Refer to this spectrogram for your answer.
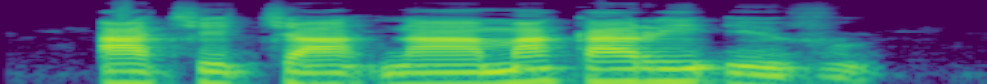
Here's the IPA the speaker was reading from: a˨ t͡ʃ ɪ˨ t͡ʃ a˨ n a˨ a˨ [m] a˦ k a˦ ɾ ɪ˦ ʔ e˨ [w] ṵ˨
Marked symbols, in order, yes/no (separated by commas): yes, no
